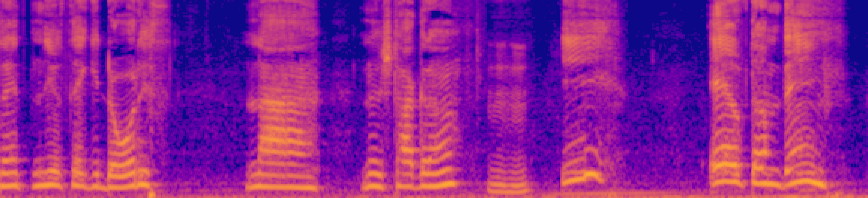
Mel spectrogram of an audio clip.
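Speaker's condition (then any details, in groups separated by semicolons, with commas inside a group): Cerebral palsy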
